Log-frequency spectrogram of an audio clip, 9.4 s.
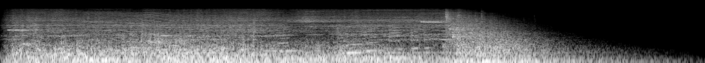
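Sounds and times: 
door closing: 0.0 - 7.3.

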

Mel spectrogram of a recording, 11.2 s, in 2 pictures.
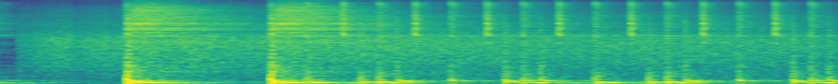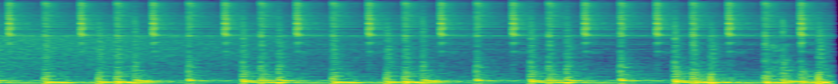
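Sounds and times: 
drum cadence: 0.2 - 11.0.

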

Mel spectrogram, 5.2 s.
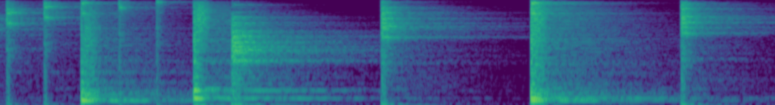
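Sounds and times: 
stacked snare drum hits: 0.5 - 1.8, 3.5 - 4.4.

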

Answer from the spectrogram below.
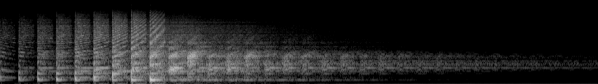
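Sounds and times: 
ambient drum loop: 0.0 - 4.2.

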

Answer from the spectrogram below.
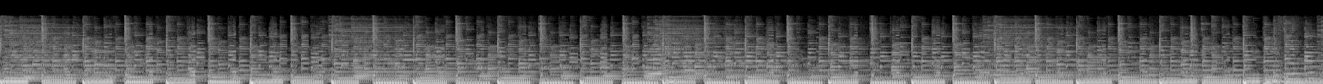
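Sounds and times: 
music: 0.0 - 13.2.

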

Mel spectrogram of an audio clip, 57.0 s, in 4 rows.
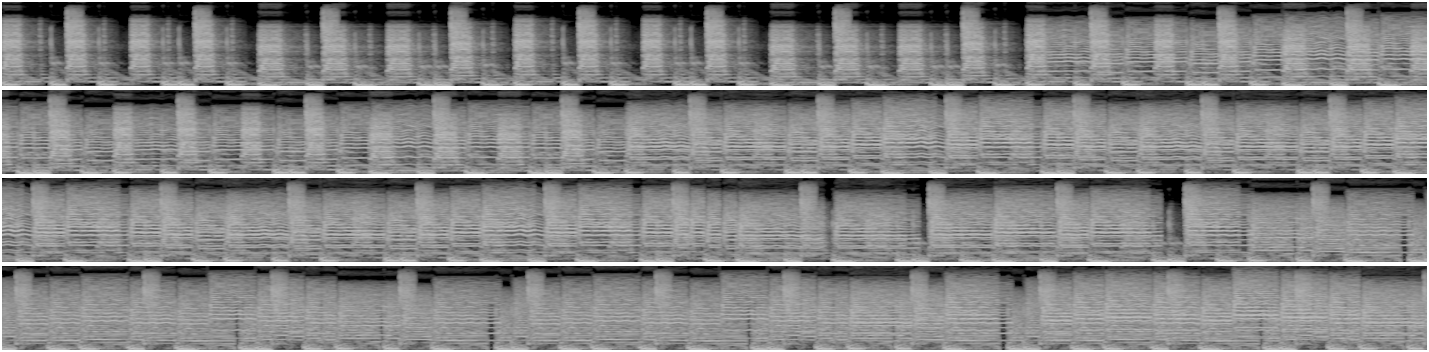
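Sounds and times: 
heavy rock guitar: 0.0 - 56.9.

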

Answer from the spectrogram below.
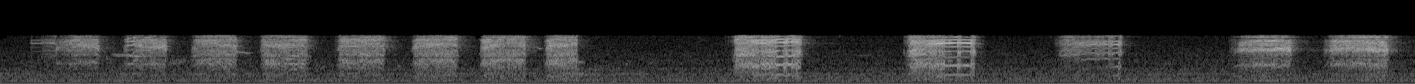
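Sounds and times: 
cockatoo screeching: 0.3 - 5.9, 7.3 - 8.1, 9.0 - 9.8, 10.6 - 11.3, 12.3 - 14.0.

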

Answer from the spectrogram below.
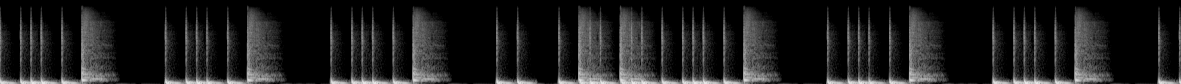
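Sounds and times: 
drum loop: 0.0 - 1.1, 1.7 - 2.7, 3.3 - 4.4, 5.0 - 9.4, 10.0 - 11.0, 11.6 - 11.8.

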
